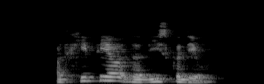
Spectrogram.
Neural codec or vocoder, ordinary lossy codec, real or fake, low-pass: none; none; real; 7.2 kHz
